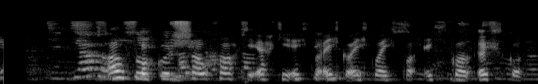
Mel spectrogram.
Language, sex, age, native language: Icelandic, male, 18-19, Icelandic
